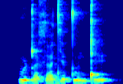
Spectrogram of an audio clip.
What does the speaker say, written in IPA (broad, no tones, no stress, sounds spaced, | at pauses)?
ɯ ɖ æ x ɾ æ dʲ æ t̪ ɯ n ǃ e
